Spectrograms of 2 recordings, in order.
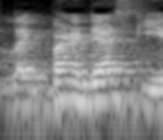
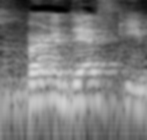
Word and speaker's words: Bernardeschi: You pronounce it ch. Ch. So like, Well, no. Italian soccer players like Bernardeschi is one of the names. Bernardeschi, but it's his name.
